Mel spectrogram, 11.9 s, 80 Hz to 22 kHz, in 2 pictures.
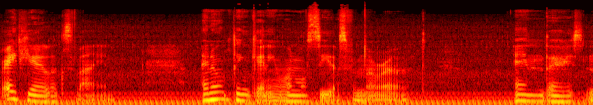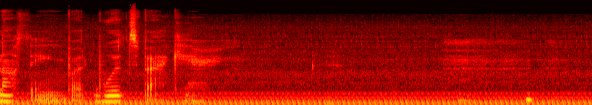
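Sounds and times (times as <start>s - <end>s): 
speech: 0.0s - 1.1s, 2.0s - 4.3s, 5.2s - 8.0s
car engine idling: 0.0s - 11.8s.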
